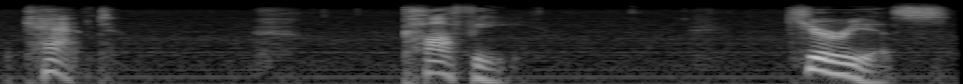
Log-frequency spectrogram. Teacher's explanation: Feel that C at the back of your throat when your tongue touches the roof of your mouth. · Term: hard C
